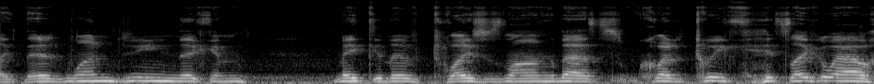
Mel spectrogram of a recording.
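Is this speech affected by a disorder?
Yes: multiple sclerosis.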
